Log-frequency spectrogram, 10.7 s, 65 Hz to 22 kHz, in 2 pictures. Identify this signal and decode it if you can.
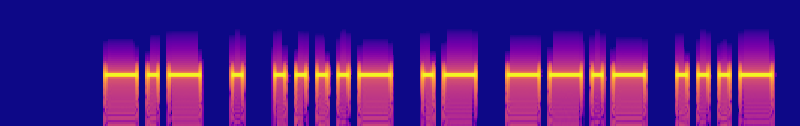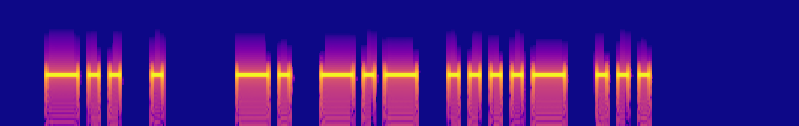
Morse code, heard as a keyed tone, about 17 wpm, 700 Hz. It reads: KE4AQV DE NK4S
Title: USA Callsign DE Callsign 17wpm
